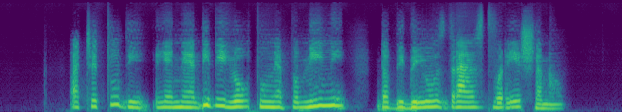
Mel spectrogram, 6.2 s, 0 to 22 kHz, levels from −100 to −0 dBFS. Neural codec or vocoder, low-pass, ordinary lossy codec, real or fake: codec, 44.1 kHz, 0.9 kbps, DAC; 19.8 kHz; none; fake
